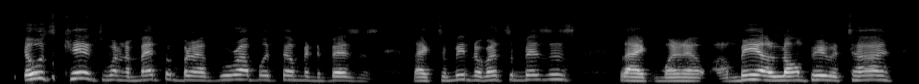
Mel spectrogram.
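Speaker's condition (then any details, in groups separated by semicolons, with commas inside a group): Brain bruising; speech bad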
